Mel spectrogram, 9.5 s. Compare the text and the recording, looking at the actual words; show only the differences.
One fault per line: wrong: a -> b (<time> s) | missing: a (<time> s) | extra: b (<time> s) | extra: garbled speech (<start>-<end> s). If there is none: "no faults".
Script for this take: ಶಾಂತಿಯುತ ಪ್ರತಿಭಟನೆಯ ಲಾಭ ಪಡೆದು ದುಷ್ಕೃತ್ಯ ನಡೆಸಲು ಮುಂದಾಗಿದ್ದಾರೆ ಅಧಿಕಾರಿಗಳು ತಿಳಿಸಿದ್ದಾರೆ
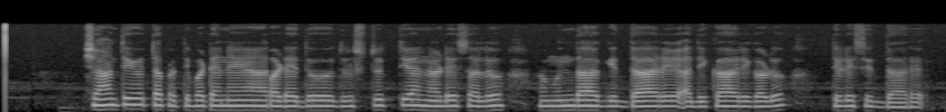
missing: ಲಾಭ (2.5 s)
